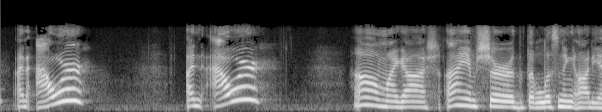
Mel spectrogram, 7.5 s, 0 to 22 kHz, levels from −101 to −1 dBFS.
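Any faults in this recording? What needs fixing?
The whole clip has gain pumping. The gain swings by something like 15 dB. Loud and quiet passages end up squashed close together. The likely cause is input gain set far too high, with a fast limiter or compressor clamping down on each peak. The call path's band limit, with the top end stopping near 8 kHz, is a separate thing from the pumping. To fix it, turn the mic gain down so the limiter rarely has to act, or slow its attack and release.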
